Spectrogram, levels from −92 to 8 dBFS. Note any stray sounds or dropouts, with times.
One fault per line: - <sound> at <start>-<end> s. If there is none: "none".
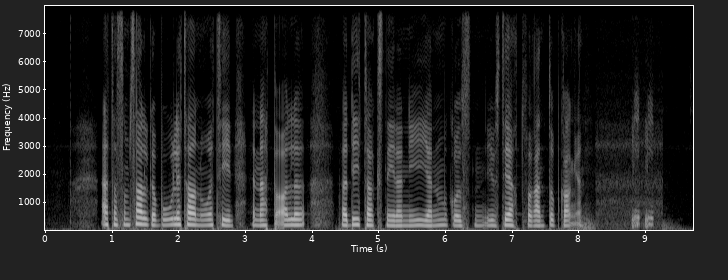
- laugh at 8.8-9.1 s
